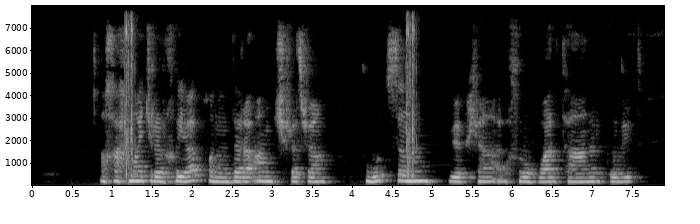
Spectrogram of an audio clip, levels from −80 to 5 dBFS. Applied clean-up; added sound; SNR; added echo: none; Camera; 11 dB; reverberation time 0.3 s.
